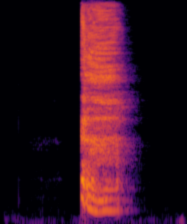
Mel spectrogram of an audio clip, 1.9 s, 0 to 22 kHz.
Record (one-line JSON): {"cough_length": "1.9 s", "cough_amplitude": 7109, "cough_signal_mean_std_ratio": 0.37, "survey_phase": "beta (2021-08-13 to 2022-03-07)", "age": "18-44", "gender": "Female", "wearing_mask": "No", "symptom_cough_any": true, "symptom_onset": "7 days", "smoker_status": "Never smoked", "respiratory_condition_asthma": true, "respiratory_condition_other": false, "recruitment_source": "REACT", "submission_delay": "1 day", "covid_test_result": "Negative", "covid_test_method": "RT-qPCR"}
